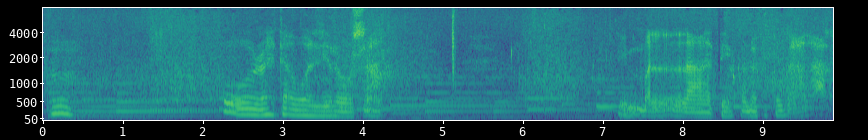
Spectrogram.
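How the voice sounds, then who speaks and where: A man's voice: medium pitch, creaky. A man acting a grumbling village man in an Ilocano comedy radio drama, muttering and exclaiming to himself.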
